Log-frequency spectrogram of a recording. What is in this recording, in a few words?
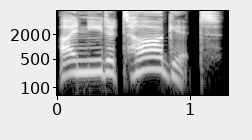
Female Night Elf ERROR TARGET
